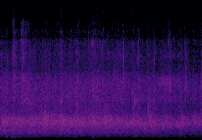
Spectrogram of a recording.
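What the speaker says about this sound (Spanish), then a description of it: "denle un aplauso al Señor" A congregation at a church sermon gives steady, dense applause that sounds somewhat distant and soft. The clapping holds evenly for several seconds with no speech over it.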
